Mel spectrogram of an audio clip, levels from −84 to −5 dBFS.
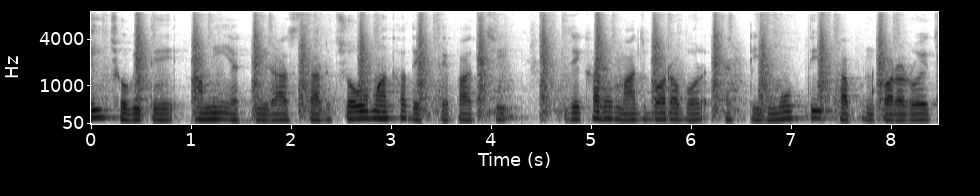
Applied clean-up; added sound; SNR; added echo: none; Tools; 9 dB; none.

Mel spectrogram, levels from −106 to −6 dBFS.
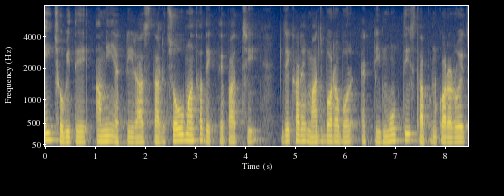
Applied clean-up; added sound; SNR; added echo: none; none; none; none.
